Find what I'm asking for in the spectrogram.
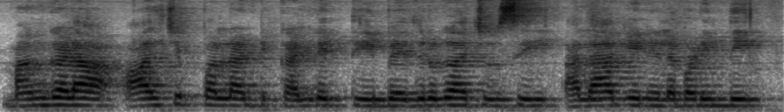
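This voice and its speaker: A woman's voice: mid-range voice, completely flat delivery, a little fast, warm tone, reverberant. A woman narrating a novel, acting out the characters' lines as she reads. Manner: voices the dialogue of the characters. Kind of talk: novel reading.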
